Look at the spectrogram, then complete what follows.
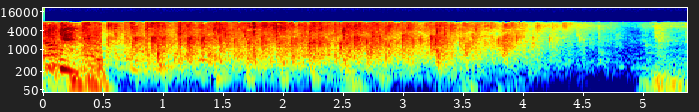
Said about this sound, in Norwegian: Vi gleder oss masse. Nå setter jeg meg ned. Vi klapper.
